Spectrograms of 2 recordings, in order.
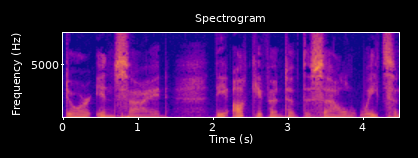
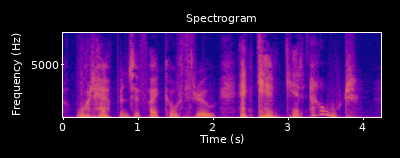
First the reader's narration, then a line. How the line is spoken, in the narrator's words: I exclaimed in complete fright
